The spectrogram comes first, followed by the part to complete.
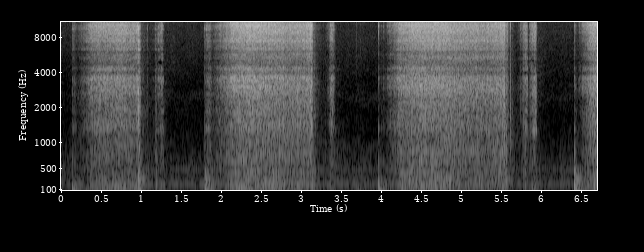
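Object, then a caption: Packed kinetic sand. A palm-sized strawberry shape of packed, solid red kinetic sand is sliced into thin layers with a kitchen knife. Each cut produces a dense, crunchy rasping scrape with a bright, hissing edge, separated by brief quiet pauses and small ticks as the blade is repositioned.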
